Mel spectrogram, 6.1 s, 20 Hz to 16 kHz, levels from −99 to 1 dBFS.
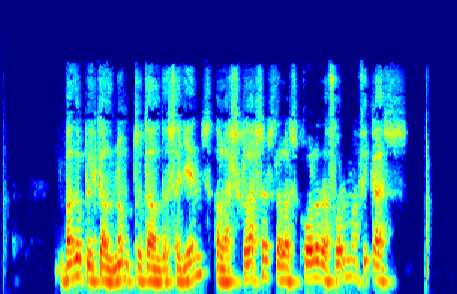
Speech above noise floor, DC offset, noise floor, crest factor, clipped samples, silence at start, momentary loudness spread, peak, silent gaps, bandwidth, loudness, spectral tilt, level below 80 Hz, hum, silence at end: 61 dB; under 0.1%; -79 dBFS; 18 dB; under 0.1%; 0.75 s; 14 LU; -2 dBFS; none; 7.8 kHz; -18 LUFS; -6.5 dB/octave; -58 dBFS; none; 0.4 s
